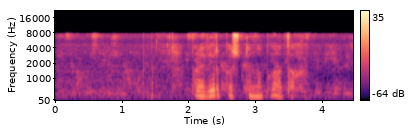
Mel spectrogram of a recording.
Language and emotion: Russian, sad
